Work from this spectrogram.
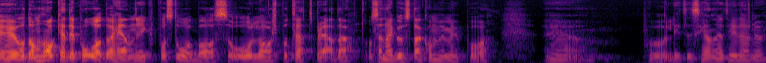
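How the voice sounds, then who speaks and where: A man speaks at a moderate pace with vocal fry and a fairly high pitch. His loudness swings widely, on a very clean recording with a silent background. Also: ordinary pitch variation. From Sweden, Södertälje. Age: 20s. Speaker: actor and musician. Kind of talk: casual interview.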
